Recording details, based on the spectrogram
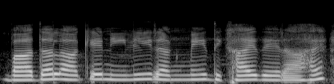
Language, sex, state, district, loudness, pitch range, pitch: Hindi, female, Telangana, Hyderabad, -17 LUFS, 210-230 Hz, 220 Hz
